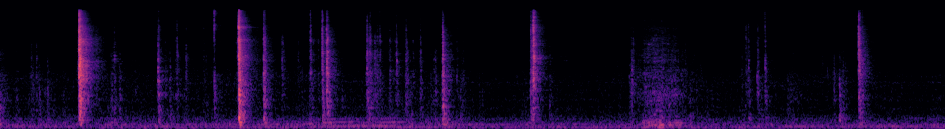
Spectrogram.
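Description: Plastic panels knock and snap as a case is handled.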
